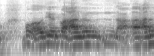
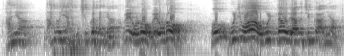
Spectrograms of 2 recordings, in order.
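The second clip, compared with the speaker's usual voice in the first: put-on raised, higher voice telling the boy not to cry; loud reassurance; 6 semitones higher, 8 dB louder than usual. Prosecutor reassuring a crying boy, loud and high. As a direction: call out to him, don't cry, I'm not scolding. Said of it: "물었습니다".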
